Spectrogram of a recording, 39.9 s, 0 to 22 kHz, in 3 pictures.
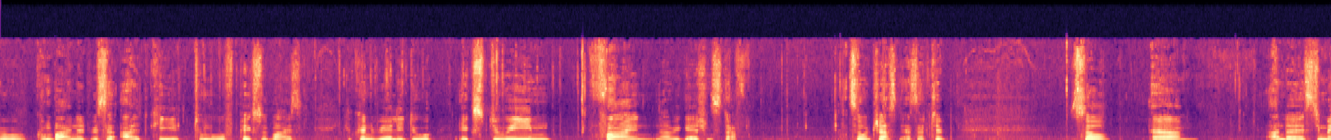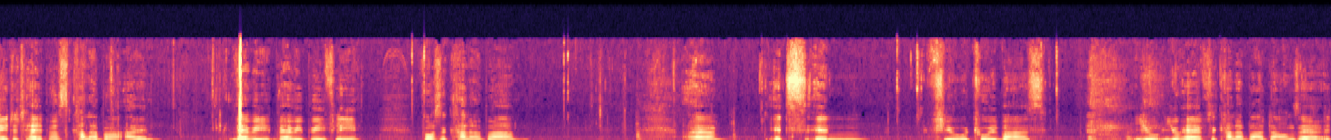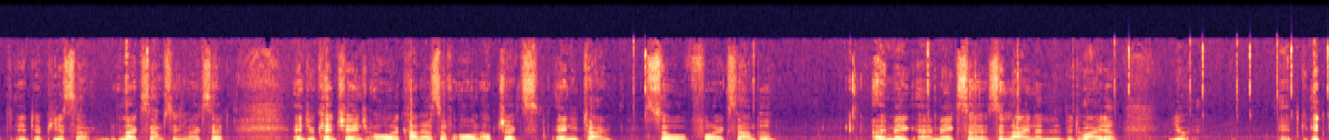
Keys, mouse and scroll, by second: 1.9 alt+Right, 2.1 alt+Right, 2.3 alt+Right, 2.6 alt+Right, 2.7 alt+Right, 2.9 alt+Right, 3.1 alt+Right, 3.3 alt+Right, 3.5 alt+Right, 3.7 alt+Right, 3.9 alt+Right, 4.3 alt+Left, 4.4 alt+Left, 4.5 alt+Left, 4.7 alt+Left, 5.3 alt+Left, 5.4 alt+Left, 5.5 alt+Left, 5.8 alt+Left, 6.1 alt+Left, 6.2 alt+Left, 8.2 alt+Right, 8.4 alt+Tab, 11.3 click, 11.3 alt+Tab, 11.3 click, 14.9 alt+Tab, 15.5 click, 15.7 click, 18.1 click, 19.5 click, 23.0 click, 24.4 click, 28.1-29.3 drag, 34.3-35.9 drag, 39.1 click, 39.7 click.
